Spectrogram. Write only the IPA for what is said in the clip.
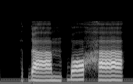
ɗ aː˨ m ɓ ɔ˦ h a˦

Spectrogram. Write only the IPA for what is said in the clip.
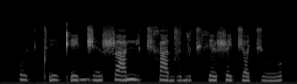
o̤˧˩ t͡ʃ tʼ e̤˧˩ kʼ e˨˩˦ d͡ʒ ɛ̤˨˩˦ ʂ a˨˩˦ mʲ ʊ˨˩˦ t͡ʃ x a˧˩ d͡z ə˨˩˦ d o˨˩˦ t͡ʃ x e˨˩˦ ʂ e˧˩ t͡ʃ ɒ˨˩˦ t͡ʃ o̤˨˩˦

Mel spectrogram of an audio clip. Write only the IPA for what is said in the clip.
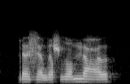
ɾ ə z œ w y ʃ ðˤ y m ʏ ʕ ʊ

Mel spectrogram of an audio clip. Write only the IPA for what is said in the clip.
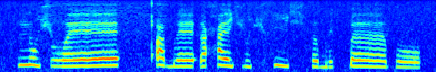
n o ç ʁʷ ɛː | qʼ ɵ b ɛː ʔ ə ħ ɛ ç o ç x i ç h ə b e k͡p ɜː p o

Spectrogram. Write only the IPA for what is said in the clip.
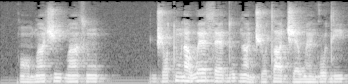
k ɔ̃˨ b ã˧ ʃ i˧ b ã˧ s ũ˧ | d͡ʒ ɔ˧ t ũ˦ ɾ a˧ w ɛ˦ s ɛ˧ d u˦ ɡ ã˦˨ d͡ʒ o˧ t a˦ d͡ʒ ɛ˧ w ɛ̃˧ ɡ o˦ d i˦

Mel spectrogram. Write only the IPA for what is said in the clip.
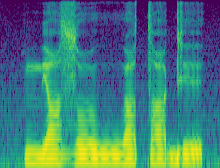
mʲ ɑ zˤ uː tˤ ɛ ɡ ɪ

